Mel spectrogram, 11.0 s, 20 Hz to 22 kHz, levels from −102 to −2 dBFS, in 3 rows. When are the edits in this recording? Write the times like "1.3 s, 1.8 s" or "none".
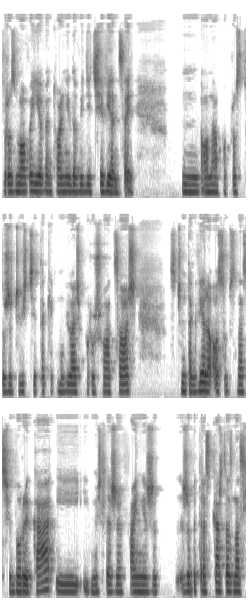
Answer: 3.0 s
